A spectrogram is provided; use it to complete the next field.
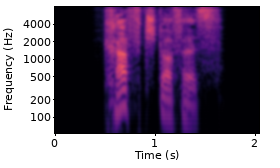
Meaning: genitive singular of Kraftstoff
- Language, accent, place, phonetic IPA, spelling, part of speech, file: German, Germany, Berlin, [ˈkʁaftˌʃtɔfəs], Kraftstoffes, noun, De-Kraftstoffes.ogg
